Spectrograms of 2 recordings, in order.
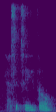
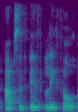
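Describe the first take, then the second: First: Whisper. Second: Said in the usual way. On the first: Shown as a demonstration.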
